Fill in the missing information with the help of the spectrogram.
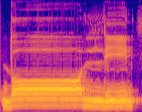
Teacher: ضاد کو لمبا کر کے پڑھیں گے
